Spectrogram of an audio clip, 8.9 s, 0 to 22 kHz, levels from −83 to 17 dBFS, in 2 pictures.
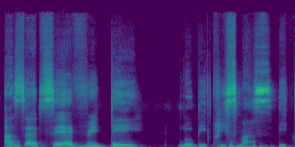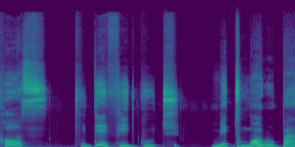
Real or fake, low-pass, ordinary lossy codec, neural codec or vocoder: fake; none; none; autoencoder, 48 kHz, 32 numbers a frame, DAC-VAE, trained on Japanese speech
